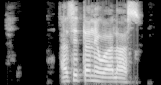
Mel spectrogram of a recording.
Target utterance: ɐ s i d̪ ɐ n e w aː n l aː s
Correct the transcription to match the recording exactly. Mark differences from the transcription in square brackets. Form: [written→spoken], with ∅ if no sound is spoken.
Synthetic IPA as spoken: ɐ s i [d̪→t̪] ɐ n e w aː [n→∅] l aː s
